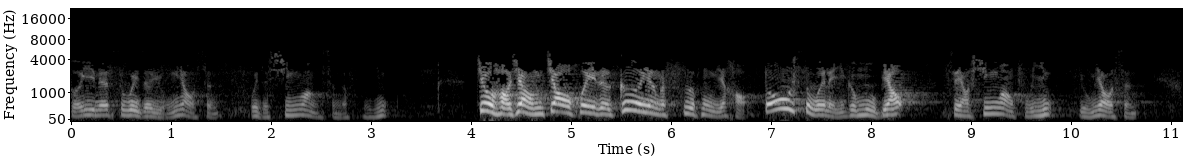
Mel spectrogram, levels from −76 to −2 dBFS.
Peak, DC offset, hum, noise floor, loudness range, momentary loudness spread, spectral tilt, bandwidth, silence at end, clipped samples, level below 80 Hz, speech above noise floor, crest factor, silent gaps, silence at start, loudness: -8 dBFS; under 0.1%; none; -62 dBFS; 14 LU; 22 LU; -5 dB/octave; 5.4 kHz; 0.45 s; under 0.1%; -74 dBFS; 33 dB; 22 dB; none; 0 s; -28 LUFS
